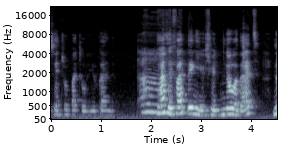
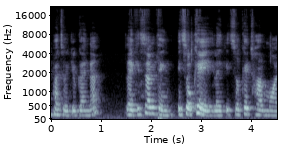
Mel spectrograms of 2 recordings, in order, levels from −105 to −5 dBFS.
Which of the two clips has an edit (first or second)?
first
